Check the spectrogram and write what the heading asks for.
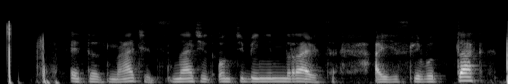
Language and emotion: Russian, angry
